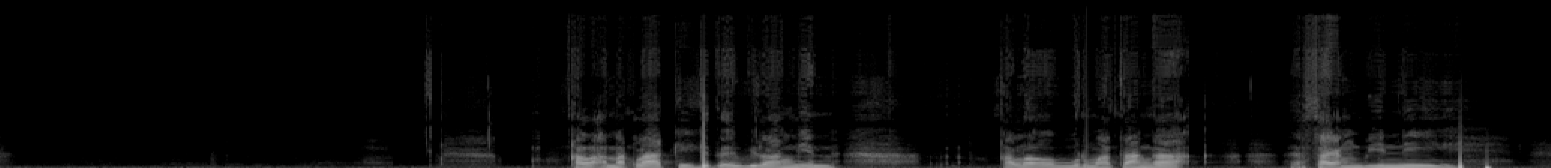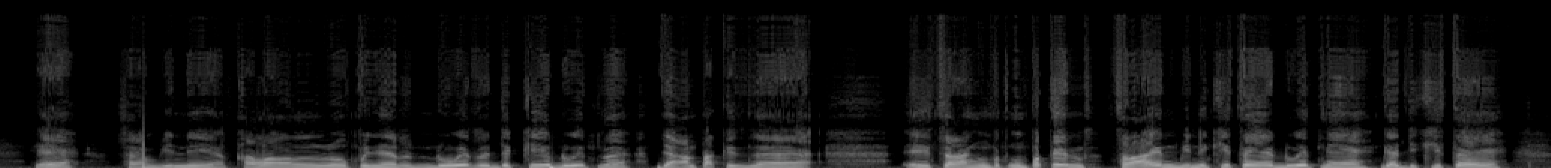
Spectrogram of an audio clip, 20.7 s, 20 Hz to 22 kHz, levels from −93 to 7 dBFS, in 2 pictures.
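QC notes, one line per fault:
Throughout: Opus compression. The encoder, likely Opus in its CELT music mode at a low rate around 24 kbps, refills starved bands by folding or noise, so the speech sounds rough and grainy. Bandwidth stays full, reaching about 20.3 kHz.
4.69–4.72 s, 9.73–9.94 s, 11.29–11.33 s, 14.00–14.03 s: loud pop. A sudden voltage step or pulse, likely a plug, switch or driver glitch, hits the signal and peaks roughly 20 to 25 dB above the speech. Each is a single sharp pop, except the double pop at 9.73–9.94 s.
7.24 s and 8.67 s: block of digital silence. The output buffer likely wasn't filled in time, so the sound cuts out and back with no fade. Both gaps are under 15 ms, so each is heard as a tick or dip rather than silence. The holes, about 5.3 ms and 10.7 ms, fit 256- and 512-sample buffers.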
